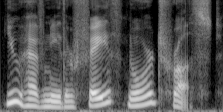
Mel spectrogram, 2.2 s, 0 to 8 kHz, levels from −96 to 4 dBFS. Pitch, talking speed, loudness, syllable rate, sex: 195 Hz, 160 wpm, -17 LUFS, 3.4 syllables/s, female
